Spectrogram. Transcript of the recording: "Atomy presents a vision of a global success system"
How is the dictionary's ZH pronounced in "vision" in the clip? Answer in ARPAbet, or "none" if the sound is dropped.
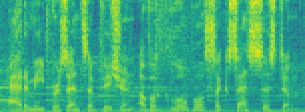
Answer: ZH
